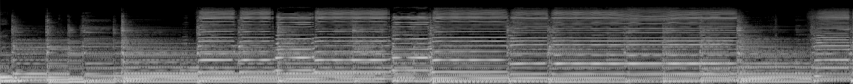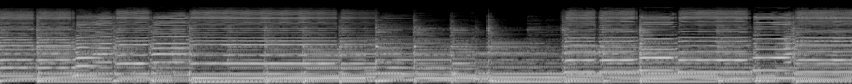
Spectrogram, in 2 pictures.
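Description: Hohner harmonica in the key of G playing a melodic solo in phrases over the accompaniment of a Martin D-18 dreadnought acoustic guitar.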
